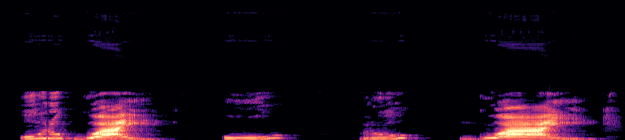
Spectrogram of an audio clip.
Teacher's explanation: o som mais intenso é o A, por isso que ele é a vogal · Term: tritongo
